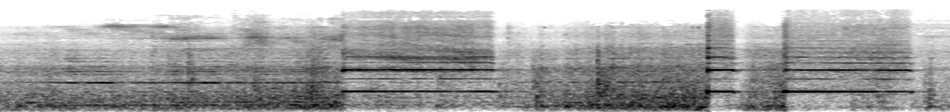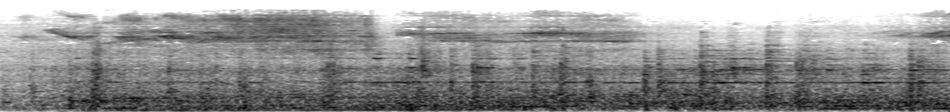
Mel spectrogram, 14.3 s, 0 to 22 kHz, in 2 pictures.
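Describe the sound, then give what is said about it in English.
An old electric tram of the Manx Electric Tramway, which dates back to 1893, rumbles past in Ramsey on its route to Douglas via Laxey. Wheels clatter and squeal in bright bursts, with sustained tonal hoots or squeals partway through and no voices. “we'll take you from here in Ramsey to Douglas via Laxey, where you can change for the Snaefell Mountain Railway”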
